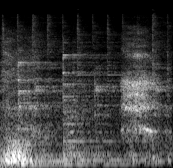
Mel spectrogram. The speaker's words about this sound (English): Cut back to Inutaro breathing hard in the quad.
